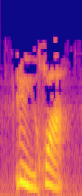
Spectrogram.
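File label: "绿化", Mandarin Chinese; chinese-flashcards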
